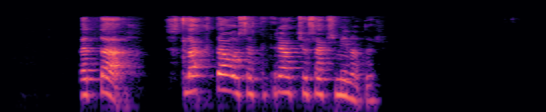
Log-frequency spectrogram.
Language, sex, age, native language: Icelandic, female, 40-49, Icelandic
